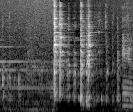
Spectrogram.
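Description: Glass lid of a Dash mini rice cooker clinking against the rim of its non-stick pot as it is put back on: one sharp clink a little under a second in, then a few lighter clicks.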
